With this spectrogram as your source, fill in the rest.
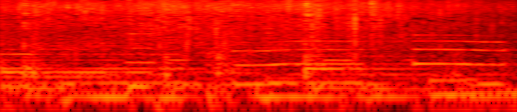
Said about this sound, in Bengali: এরপর দিয়ে দিচ্ছি এখানে পেঁয়াজ আর ক্যাপসিকাম কয়েকটা চেরা কাঁচা লঙ্কাও দিয়ে দিলাম এবার সামান্য ভাজবো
